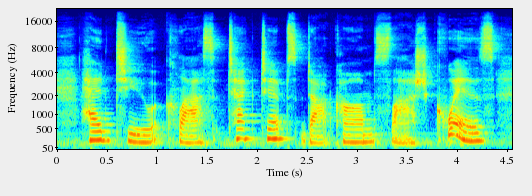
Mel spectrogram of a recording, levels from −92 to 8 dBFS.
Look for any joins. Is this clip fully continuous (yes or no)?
yes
